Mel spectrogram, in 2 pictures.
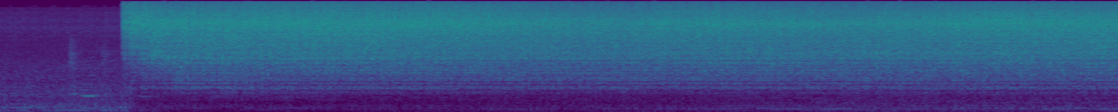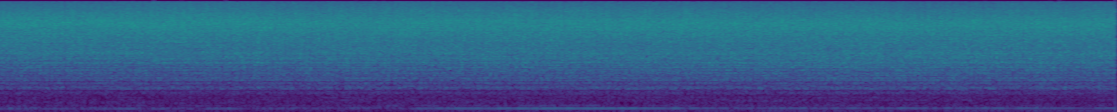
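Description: Wet cauliflower florets, fresh from a vinegar and salt-water soak, dropped into hot oil in a steel kadhai and sizzling loudly. The sizzle starts suddenly about a second in and then holds steady.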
